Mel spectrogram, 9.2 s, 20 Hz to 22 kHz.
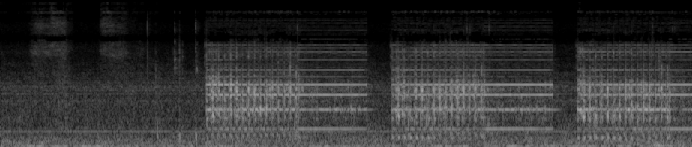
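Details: Portable 7D HIFU machine firing on the face with a 4.5 mm cartridge over cooling gel, worked from down to up for lifting: repeated bursts of rapid buzzing tonal pulses, each about two seconds.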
